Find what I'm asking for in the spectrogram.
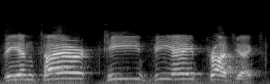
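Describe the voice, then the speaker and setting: A man's voice: very high-pitched, animated, slow. An American man narrating a 1930s newsreel with dramatic, emphatic announcer delivery. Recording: scratchy, muffled 1930s newsreel soundtrack.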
